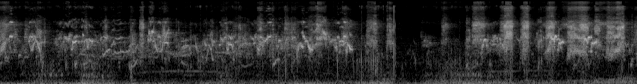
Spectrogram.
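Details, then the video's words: Budgerigars in the morning giving dense, busy warbling chatter of squeaky chirps, high twitters and short harsh squawks, overlapping continuously from several birds, with brief quieter gaps. "Peaceful Morning with Budgies – Nature’s Alarm Clock"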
